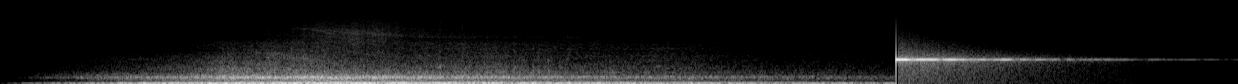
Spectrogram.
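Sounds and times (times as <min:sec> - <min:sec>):
space ambience: 0:00.0 - 0:09.9.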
